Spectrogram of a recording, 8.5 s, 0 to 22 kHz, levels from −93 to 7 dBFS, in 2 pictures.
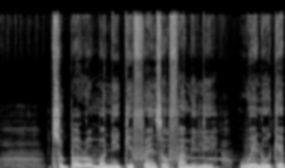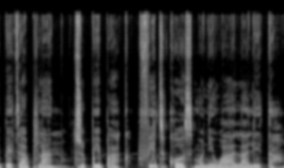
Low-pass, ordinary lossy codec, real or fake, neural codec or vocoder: none; none; fake; vocoder, 48 kHz, 128 mel bands, Vocos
